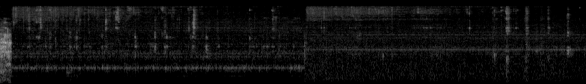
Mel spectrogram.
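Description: Jackfruit pieces frying in mustard oil in an iron kadhai: a faint sizzle with scattered crackles, and the scrape of a metal spatula stirring them.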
